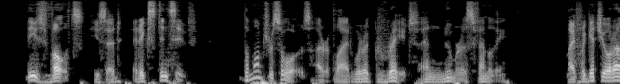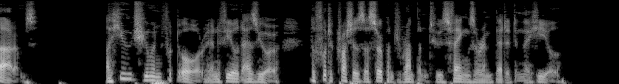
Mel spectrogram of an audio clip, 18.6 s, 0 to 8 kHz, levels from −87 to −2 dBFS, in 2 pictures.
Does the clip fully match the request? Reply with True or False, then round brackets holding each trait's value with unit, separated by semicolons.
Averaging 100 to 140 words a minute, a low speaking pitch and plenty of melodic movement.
True (135 wpm; 95 Hz; 6.6 semitones)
